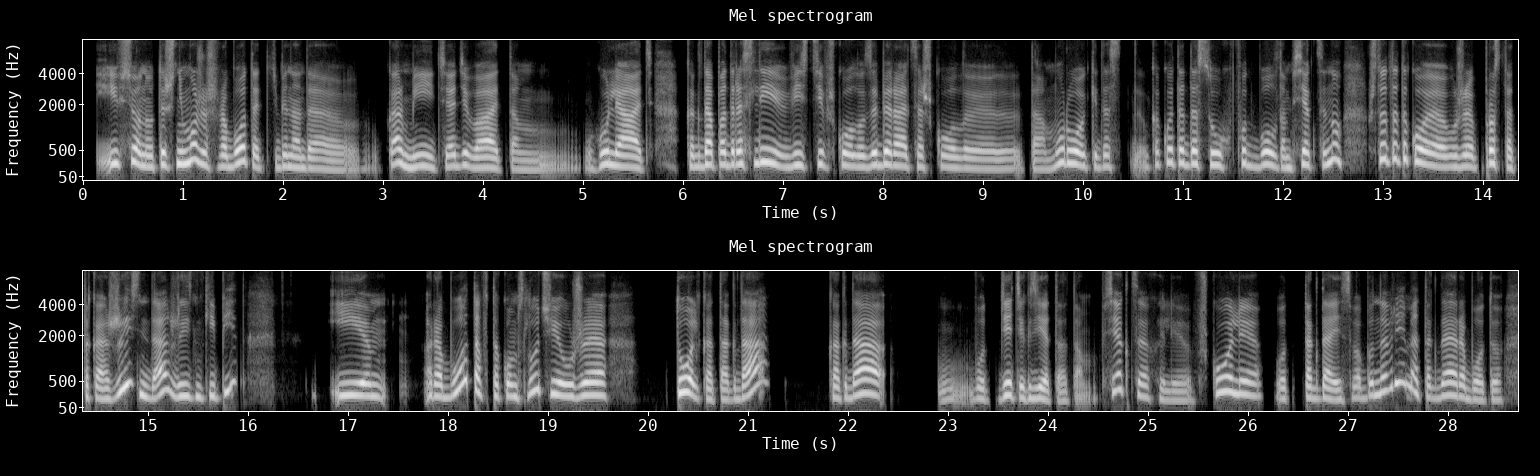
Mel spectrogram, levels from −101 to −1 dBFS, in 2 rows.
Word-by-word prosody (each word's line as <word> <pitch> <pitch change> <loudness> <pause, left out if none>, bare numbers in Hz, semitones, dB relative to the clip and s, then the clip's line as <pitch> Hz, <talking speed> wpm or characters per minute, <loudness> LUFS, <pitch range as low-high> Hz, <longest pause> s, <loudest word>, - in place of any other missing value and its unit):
и 275 -4 +1
всё. 270 0 +3
Но 195 -3 0
ты 230 - +4
же 200 - -5
не 245 - +5
можешь 240 - +3
работать, 200 0 +2
тебе 200 +3 -4
надо 165 -6 -3 0.3
кормить, 200 - 0
одевать, 185 -4 +1
там, 150 +3 -10 0.2
гулять. 200 -7 +2 0.3
Когда 200 +3 +3
подросли, 240 +2 +2
везти 210 +3 -2
в 200 - -11
школу, 200 -3 0
забирать 215 -2 +3
со 195 0 -5
школы, 165 -4 -4
там, 155 +5 -8
уроки, 240 -7 +3
дс 195 -1 -7 0.3
какой-то 260 +2 0
досуг, 225 -4 +1
футбол, 225 -2 +1
там, 180 -1 -4
секции, 230 0 -1
ну, 290 0 0 0.2
что-то 325 0 -2
такое 245 -11 +3
уже, 190 0 -1
просто 245 -8 +2
такая 180 0 -2
жизнь, 310 - +3
да, 205 +12 +2
жизнь 215 -3 -1
кипит. 295 - -4 0.8
И, 235 -3 +2
м, 220 -3 -1 0.3
работа 235 - +2
в - - -13
таком 220 0 -1
случае 260 -2 +1
уже 230 +2 +3 0.6
только 245 - +4
тогда, 175 - 0 0.7
когда, 235 +6 +3 0.5
м, 155 +4 -12
вот 175 -2 -5
дети 220 0 +2
где-то 180 -5 -2
там 210 +8 -13
в - - -26
секциях 270 - -4
или 155 -2 -9
в - - -22
школе, 260 -5 +1
вот 180 -1 -7
тогда 195 -2 -1
есть 160 -2 -2
свободное 230 +10 -2
время, 400 - 0
тогда 205 +4 -1
я 230 - +2
работаю. 160 -5 -4
210 Hz, 140 wpm, -23 LUFS, 185-245 Hz, 0.8 s, не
